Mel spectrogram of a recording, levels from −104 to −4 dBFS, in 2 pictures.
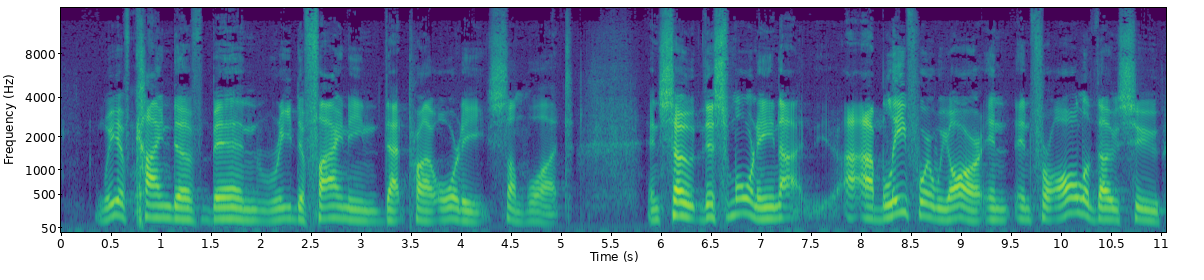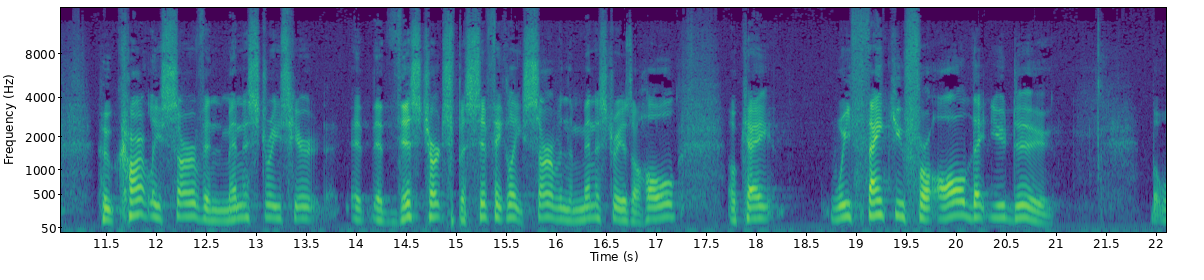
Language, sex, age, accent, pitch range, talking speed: English, male, 50-69, American, 135-170 Hz, 145 wpm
